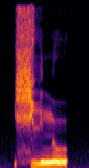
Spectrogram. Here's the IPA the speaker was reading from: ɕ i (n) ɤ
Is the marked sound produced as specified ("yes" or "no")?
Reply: yes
